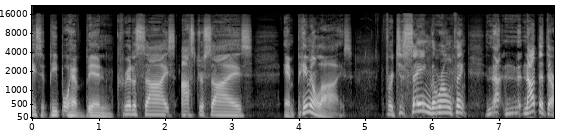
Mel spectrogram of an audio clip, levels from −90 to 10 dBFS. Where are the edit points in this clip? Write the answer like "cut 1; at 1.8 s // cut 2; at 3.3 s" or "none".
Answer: none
